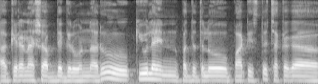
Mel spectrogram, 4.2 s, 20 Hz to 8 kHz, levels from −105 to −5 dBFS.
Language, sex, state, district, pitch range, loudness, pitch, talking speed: Telugu, male, Andhra Pradesh, Chittoor, 115-125 Hz, -15 LUFS, 115 Hz, 170 wpm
